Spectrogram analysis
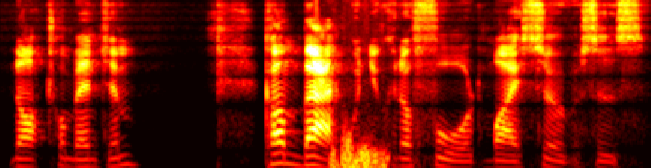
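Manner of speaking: ordinary delivery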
